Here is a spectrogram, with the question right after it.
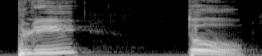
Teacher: a gente não pronuncia o S, tá? Nós falamos plus tôt.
